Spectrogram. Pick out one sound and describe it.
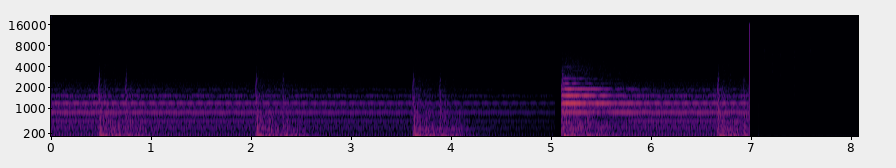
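Dramatic game music plays with heavy, repeated low beats.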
